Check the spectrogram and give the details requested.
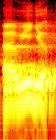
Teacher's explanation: Awij qalqalah sughra karena ada huruf jim yang berharokat yang disukun, cara bacanya dibaca pantul, pantulannya kecil.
